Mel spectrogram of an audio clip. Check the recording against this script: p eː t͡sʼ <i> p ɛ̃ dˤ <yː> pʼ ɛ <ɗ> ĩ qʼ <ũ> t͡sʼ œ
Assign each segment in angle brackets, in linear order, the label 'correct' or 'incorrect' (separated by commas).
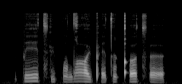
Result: incorrect, correct, incorrect, incorrect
